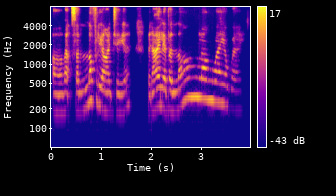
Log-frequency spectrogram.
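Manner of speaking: acted, falsely polite, patronizing and condescending. Retelling own reply to someone in a bar: imitating own patronizing tone. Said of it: "I very patronizingly said".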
